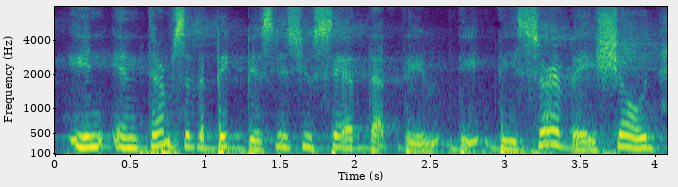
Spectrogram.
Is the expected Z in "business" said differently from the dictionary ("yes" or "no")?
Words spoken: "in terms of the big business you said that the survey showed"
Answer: no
